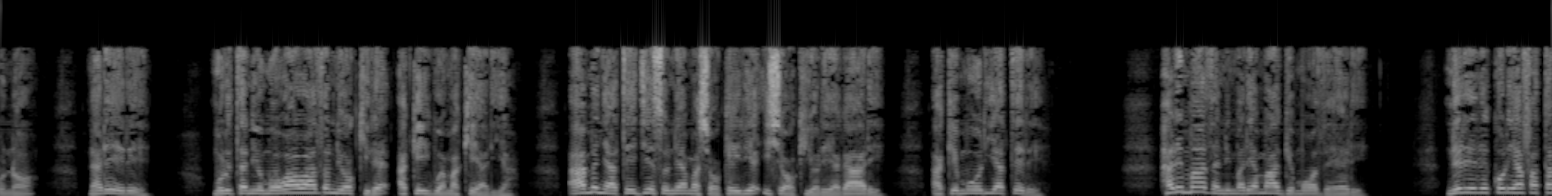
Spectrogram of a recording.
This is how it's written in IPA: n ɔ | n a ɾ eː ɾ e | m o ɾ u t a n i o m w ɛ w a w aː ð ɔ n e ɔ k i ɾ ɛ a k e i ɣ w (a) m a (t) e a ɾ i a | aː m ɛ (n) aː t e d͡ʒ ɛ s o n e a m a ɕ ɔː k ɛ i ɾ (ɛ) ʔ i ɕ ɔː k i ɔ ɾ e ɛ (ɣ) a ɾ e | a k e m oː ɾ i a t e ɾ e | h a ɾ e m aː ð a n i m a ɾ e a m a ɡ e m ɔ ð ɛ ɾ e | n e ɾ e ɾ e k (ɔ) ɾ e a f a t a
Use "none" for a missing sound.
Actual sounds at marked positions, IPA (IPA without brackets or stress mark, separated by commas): a, k, ɲ, ɛ, ɣ, o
